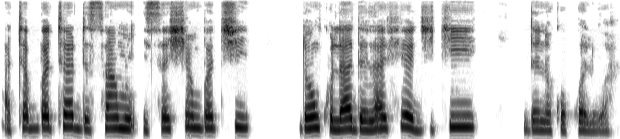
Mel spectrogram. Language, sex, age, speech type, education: Hausa, female, 30-45, spontaneous, secondary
